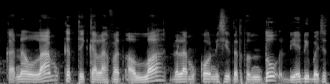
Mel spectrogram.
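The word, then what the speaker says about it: الله: Kalau bacaan Allah tebal enggak? Iya. Bacaan Allah lamnya dibaca tebal.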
